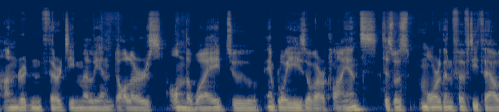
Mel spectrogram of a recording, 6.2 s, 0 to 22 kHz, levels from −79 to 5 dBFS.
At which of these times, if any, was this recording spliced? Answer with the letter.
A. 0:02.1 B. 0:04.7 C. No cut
B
